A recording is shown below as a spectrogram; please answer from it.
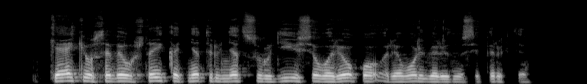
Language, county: Lithuanian, Kaunas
